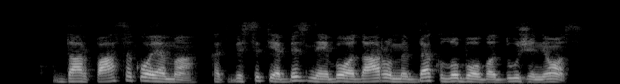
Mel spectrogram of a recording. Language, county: Lithuanian, Kaunas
